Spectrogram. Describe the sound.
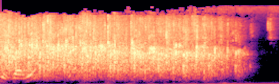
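Audience applause welcomes a pastor as guest speaker. The clapping is dense and loud, stays steady for about three seconds, then tapers off quickly at the end.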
